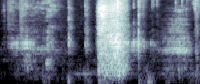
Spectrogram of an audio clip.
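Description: Double-sided craft tape being pulled off its roll and laid along a frame edge, with a short, loud ripping rustle about a second in.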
